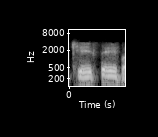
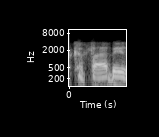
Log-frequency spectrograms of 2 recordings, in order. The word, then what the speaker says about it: kayfabe: I read the inside burns, and it told me you got to keep kayfabe, or kafabe as I pronounced it at the time, because I was 11 year old.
